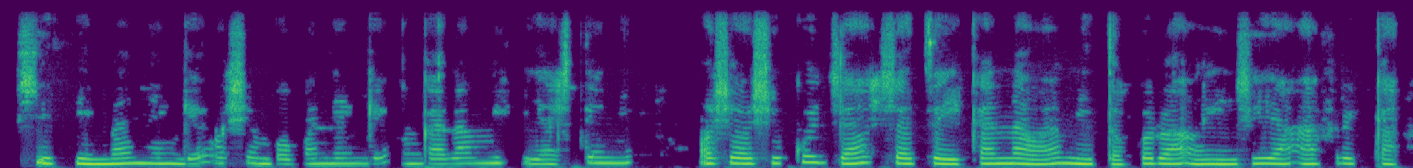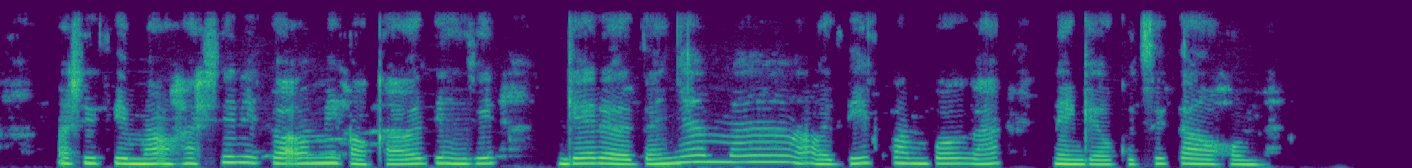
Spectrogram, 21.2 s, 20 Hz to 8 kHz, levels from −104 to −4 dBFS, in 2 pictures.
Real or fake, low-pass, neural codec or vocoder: real; 7.2 kHz; none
